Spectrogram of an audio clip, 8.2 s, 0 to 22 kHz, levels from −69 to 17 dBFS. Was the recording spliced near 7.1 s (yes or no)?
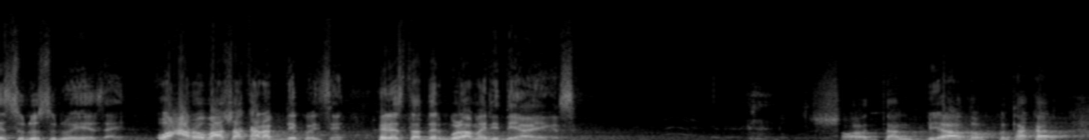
no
